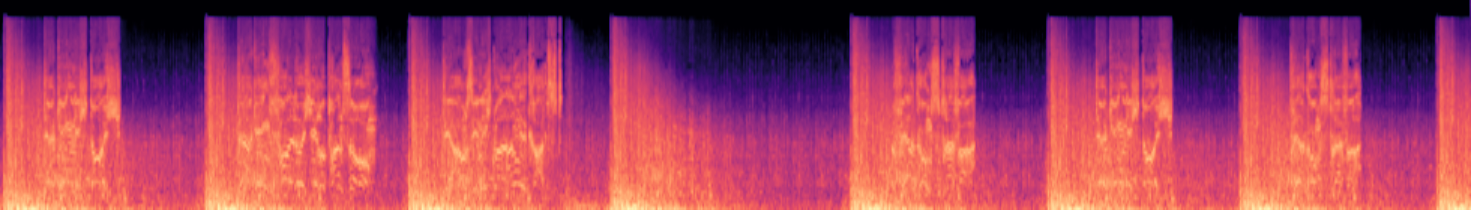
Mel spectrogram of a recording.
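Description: A tank cannon fires again and again, each loud boom rumbling away.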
